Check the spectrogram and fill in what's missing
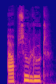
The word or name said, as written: absolut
